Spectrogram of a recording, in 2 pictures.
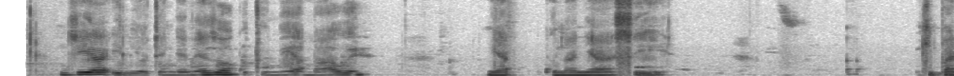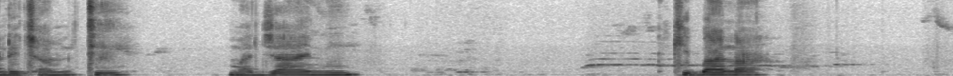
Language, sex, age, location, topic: Swahili, female, 18-24, Mombasa, agriculture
